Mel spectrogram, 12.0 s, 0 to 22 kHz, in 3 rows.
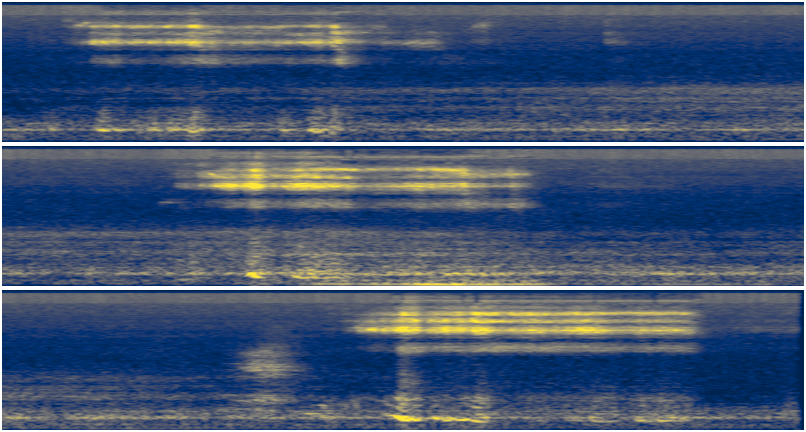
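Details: Dog snoring very loudly while asleep: loud, whistling snores on each breath, about 12 a minute, with quiet room noise between them; dog snoring.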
